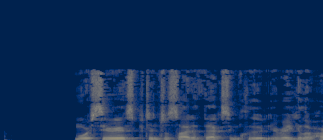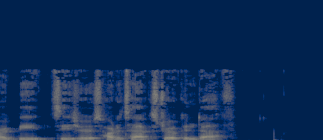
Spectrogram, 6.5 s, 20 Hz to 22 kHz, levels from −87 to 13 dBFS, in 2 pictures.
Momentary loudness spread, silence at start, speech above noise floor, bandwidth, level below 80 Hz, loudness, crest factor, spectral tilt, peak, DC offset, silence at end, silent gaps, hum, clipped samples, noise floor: 8 LU; 0.75 s; over 54 dB; 12 kHz; -58 dBFS; -36 LUFS; 20 dB; -3.5 dB/octave; -18 dBFS; under 0.1%; 0.5 s; none; none; under 0.1%; under -90 dBFS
